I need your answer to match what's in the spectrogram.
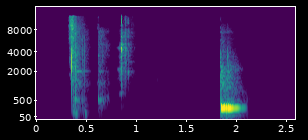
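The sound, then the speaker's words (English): A beer bottle is pried open with the base of a can: three quick metallic clicks as the edge catches, a pause, then a louder short pop and hiss as the cap comes off. “Like you might get some knock marks on your base cup, but you only chip your base cup if you're shitty at opening a bottle with a can.”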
